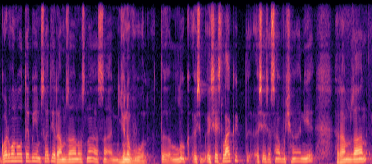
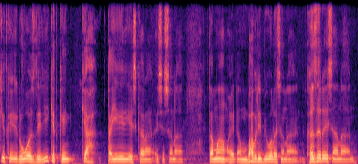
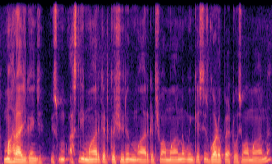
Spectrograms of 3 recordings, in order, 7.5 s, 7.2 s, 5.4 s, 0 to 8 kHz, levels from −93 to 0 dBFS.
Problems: background sounds at intervals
